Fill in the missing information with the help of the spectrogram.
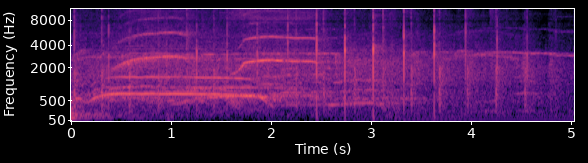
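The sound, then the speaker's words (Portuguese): An audience at an evening celebration of their senior pastor's birthday shouts and whoops loudly with high rising and sustained cries, then the cheering fades into scattered sharp claps that continue sparsely to the end. “Não, mas grita mesmo, se é para gritar.”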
